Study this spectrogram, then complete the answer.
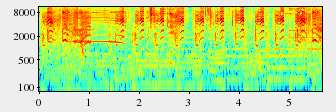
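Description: Chickens from Ocarina of Time clucking and squawking in a dense, continuous flurry of repeated game calls over a looping musical background, fairly loud and steady throughout.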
